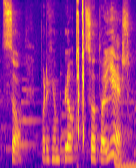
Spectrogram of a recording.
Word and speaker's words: co: Por ejemplo, si un hispanohablante ve esto, pensará que se pronuncia ko, pero en realidad se pronuncia zo.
